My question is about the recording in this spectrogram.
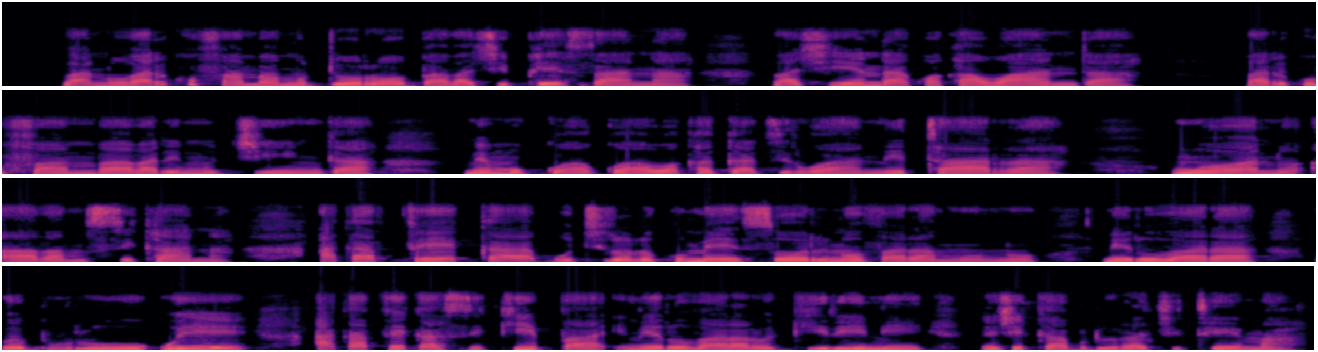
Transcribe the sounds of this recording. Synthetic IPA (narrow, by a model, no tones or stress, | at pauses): ʋan̤uʋaɾikufambamudʱo̞ɾo̞bʱaʋat͡ʃipʰe̞sanaʋat͡ʃie̞ndakwakawanda | ʋa̰ɾikufambaʋaɾimud͡ʒiŋɡame̞muɡʱwaɡʱwawakaɡʱad͡zirwane̞tʰaːra | umeʋan̤uʔaʋamusikʰanaːkap͡fe̞kaɓutʰiro̞re̞kume̞so̞rino̞vʱaɾamun̤u | ne̞ɾuʋaɾarwe̞bʱuruʔuje̞a̰kap͡fe̞kasikʰipaʔine̞ɾuʋaɾarwe̞ɡʱirinine̞t͡ʃikaɓuɗuɾat͡ʃitʰe̞ːma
